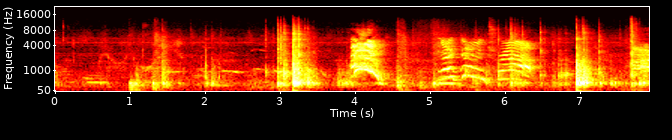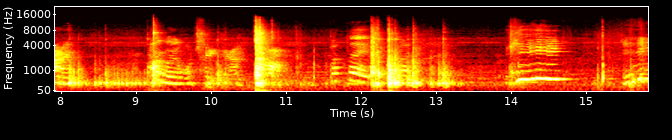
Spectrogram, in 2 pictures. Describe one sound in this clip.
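Plastic toys clack and rattle.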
